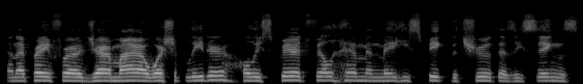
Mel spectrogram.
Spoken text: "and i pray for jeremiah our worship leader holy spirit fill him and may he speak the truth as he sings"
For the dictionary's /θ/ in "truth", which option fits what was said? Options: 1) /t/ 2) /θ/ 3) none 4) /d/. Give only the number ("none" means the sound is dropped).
2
